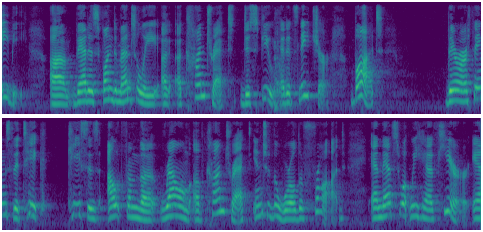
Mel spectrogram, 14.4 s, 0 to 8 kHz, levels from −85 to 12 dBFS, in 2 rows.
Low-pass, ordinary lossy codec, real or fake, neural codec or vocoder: 7.2 kHz; Opus, 64 kbps; real; none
